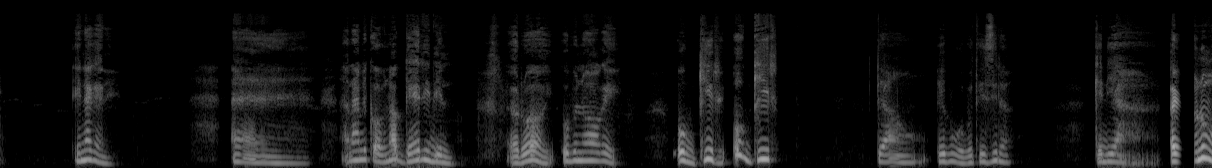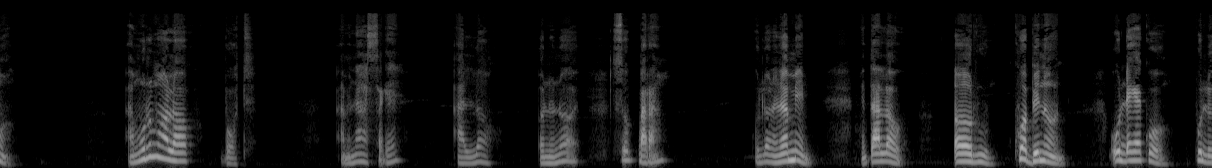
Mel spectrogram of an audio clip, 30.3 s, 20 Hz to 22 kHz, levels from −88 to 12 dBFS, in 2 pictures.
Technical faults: long network dropout

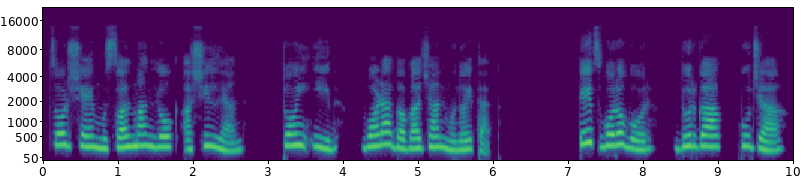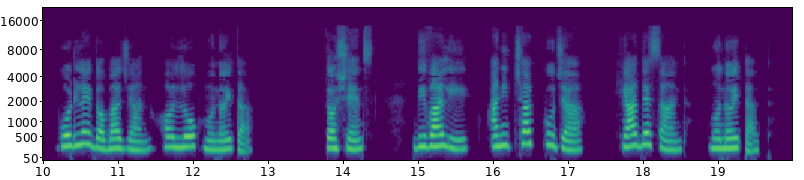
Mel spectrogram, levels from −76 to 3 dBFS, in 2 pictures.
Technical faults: Vorbis compression; pre-echo

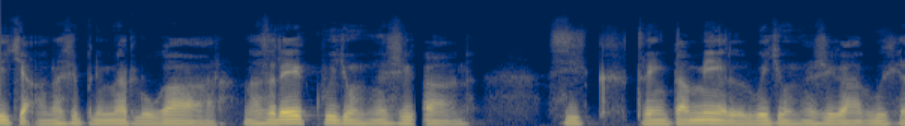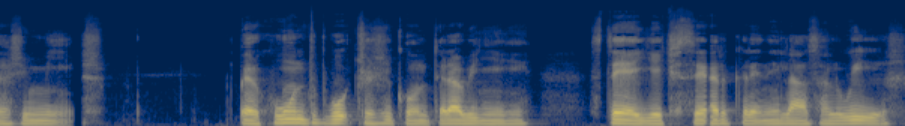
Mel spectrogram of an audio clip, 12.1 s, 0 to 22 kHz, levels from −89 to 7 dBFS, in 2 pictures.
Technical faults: AAC frame loss with muting

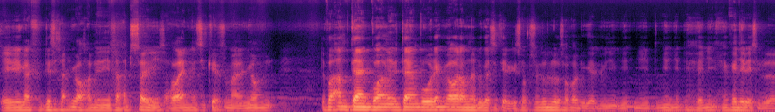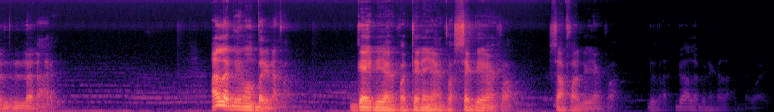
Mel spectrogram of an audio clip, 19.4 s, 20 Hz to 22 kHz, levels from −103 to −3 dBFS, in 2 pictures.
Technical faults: none

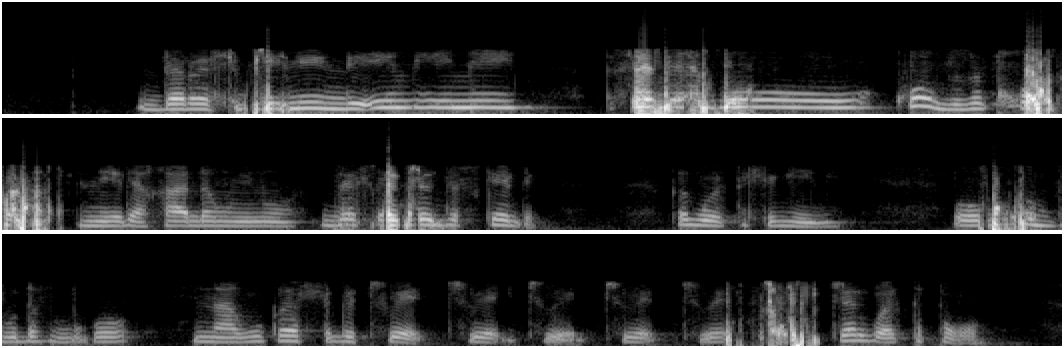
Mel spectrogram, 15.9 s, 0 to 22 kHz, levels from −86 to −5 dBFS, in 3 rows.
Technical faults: GSM full-rate codec; GSM bit errors

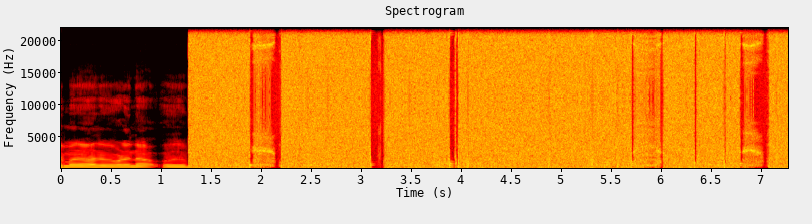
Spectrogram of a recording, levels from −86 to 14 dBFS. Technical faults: wrong sample width

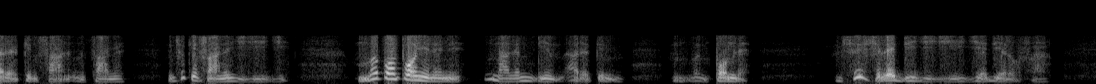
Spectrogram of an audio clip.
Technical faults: G.726 ADPCM

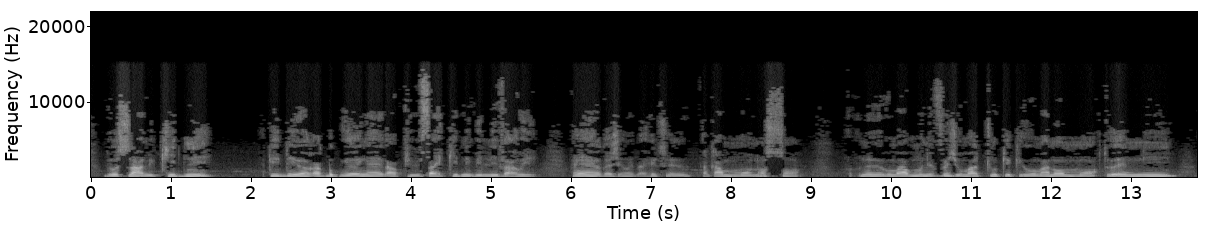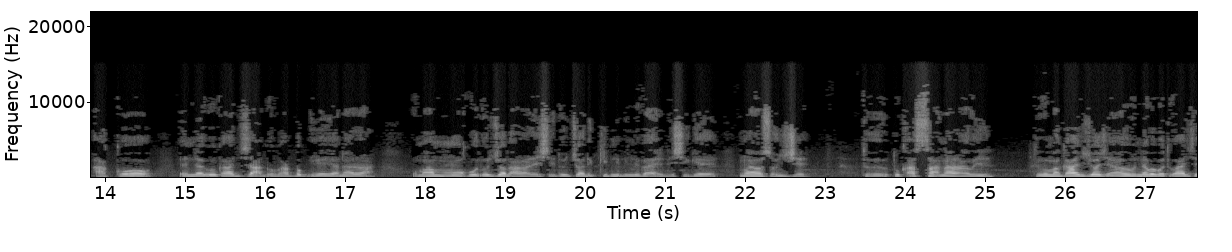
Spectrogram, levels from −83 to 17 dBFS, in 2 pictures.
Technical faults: WMA compression

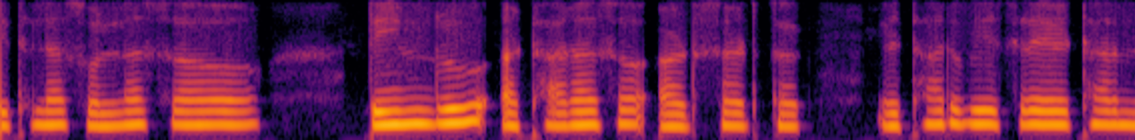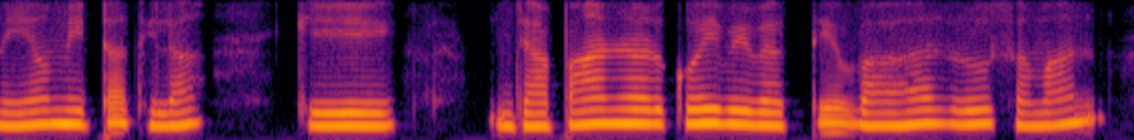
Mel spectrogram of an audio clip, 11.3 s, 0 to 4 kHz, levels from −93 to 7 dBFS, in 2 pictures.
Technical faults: none

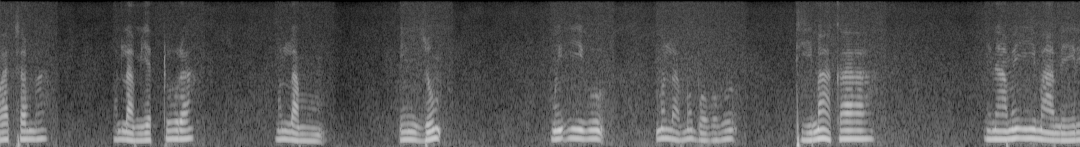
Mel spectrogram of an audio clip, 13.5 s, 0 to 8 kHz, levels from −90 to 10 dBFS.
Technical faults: comfort noise in place of the background

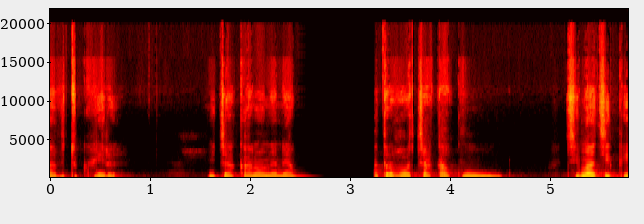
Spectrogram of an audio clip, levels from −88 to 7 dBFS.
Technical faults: long network dropout

